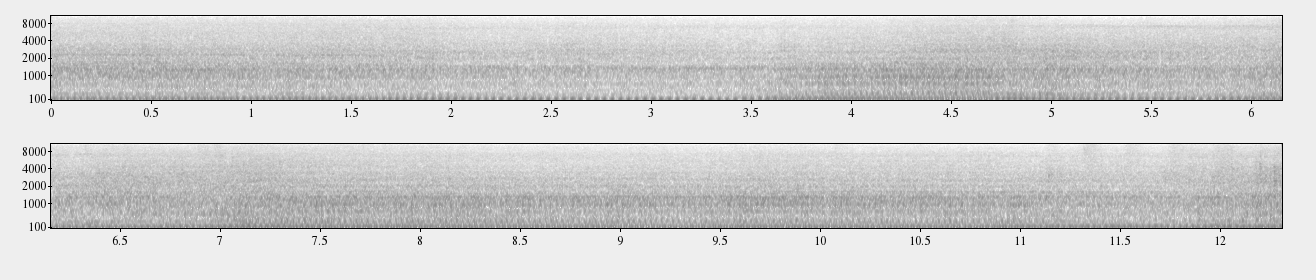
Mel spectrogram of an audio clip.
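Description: Motorcycle engine running at low road speed, heard from on the bike. The engine note dips and shifts about four seconds in, then settles into a steady drone for the rest.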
